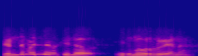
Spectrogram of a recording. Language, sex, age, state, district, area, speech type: Malayalam, male, 30-45, Kerala, Palakkad, rural, conversation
